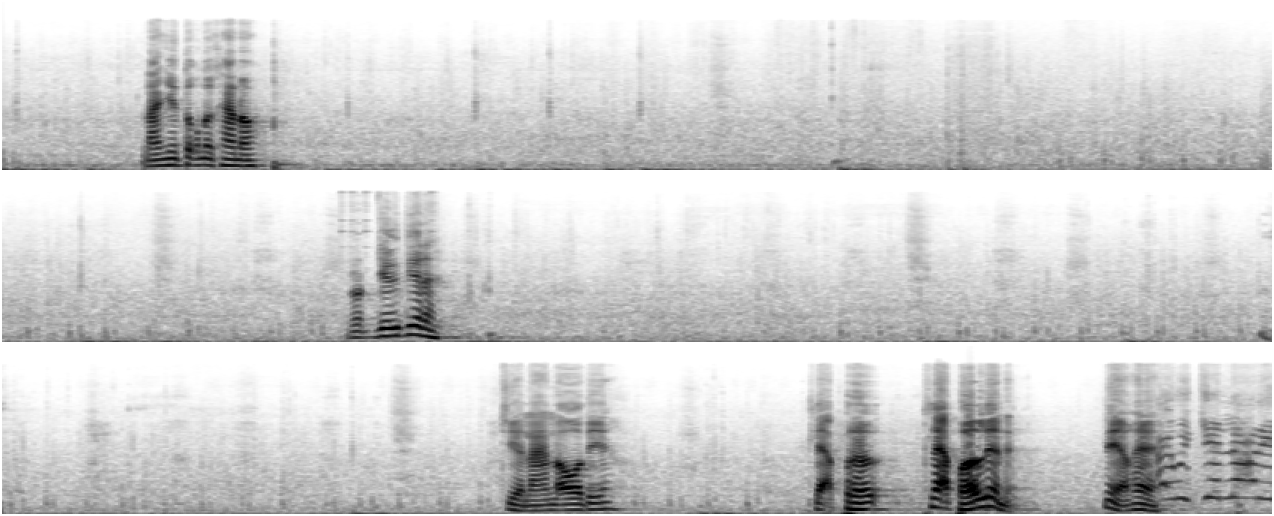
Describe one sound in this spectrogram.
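A young man talks into a close microphone in short, lively bursts.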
